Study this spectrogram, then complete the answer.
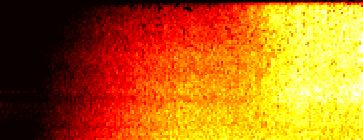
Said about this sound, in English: Gale force winds off the coast of England. Choppy waves, foam blowing in streaks across the water, and a small group of pirate ships that have been fighting to stay afloat and are about to lose.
